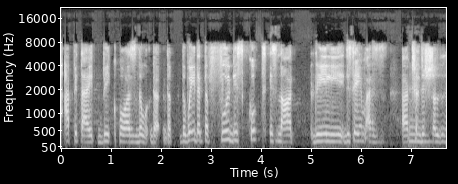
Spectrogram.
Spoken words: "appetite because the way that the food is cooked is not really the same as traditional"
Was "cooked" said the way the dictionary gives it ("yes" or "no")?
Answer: yes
